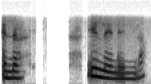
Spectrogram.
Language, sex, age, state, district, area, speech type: Malayalam, female, 18-30, Kerala, Kasaragod, rural, conversation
